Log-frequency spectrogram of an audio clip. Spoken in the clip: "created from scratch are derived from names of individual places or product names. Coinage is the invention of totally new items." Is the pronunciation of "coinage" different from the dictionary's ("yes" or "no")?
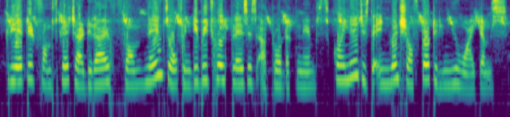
no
